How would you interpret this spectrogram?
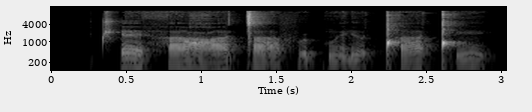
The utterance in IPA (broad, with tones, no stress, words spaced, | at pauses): t͡ʃʼɛ˥˧ha˨˥ʕa˨˥ǀa˧˩˧ fə˞˩˧kʷɛ̃˧˩˧ ɾʲʌ˧˩˧ǃʰa˧˥˧ǃʰẽ˧˥˧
